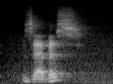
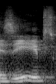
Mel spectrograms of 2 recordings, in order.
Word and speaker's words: Zebes: I used to say Zeebs when it was a stage in Smash. – I was going to say, I said Zeebs until it became canonically, phonetically, everyone else said Zebes.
